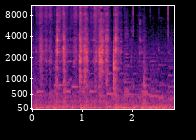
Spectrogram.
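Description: Stone mortar and pestle grinding candlenuts for Indonesian sambal: repeated close rubbing, rasping strokes of stone on nuts in a steady rhythm, with no talk.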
